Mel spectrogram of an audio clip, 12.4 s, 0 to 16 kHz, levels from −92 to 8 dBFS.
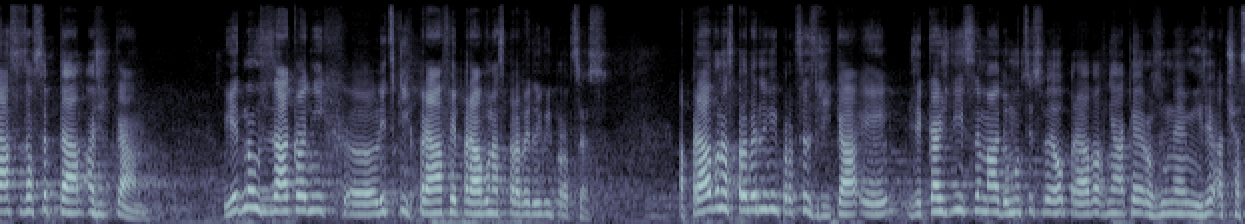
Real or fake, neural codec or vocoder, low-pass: fake; codec, 44.1 kHz, 7.8 kbps, DAC; 14.4 kHz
